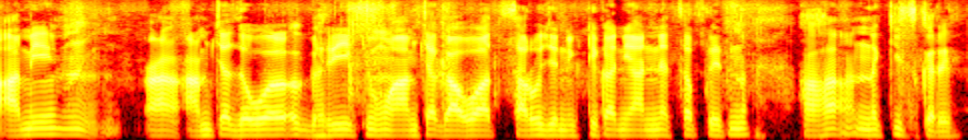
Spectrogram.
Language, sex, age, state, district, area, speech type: Marathi, male, 30-45, Maharashtra, Hingoli, urban, spontaneous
